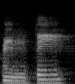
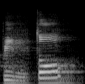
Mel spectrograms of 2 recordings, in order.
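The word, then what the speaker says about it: بنتُ: Misalnya kan Fatimah binti Muhammad. Orang Indonesia kan binti terus kan, aslinya apa? Fatimah bintu Muhammad. Artinya pengucapannya bintu bukan binti.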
